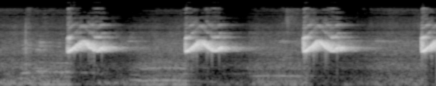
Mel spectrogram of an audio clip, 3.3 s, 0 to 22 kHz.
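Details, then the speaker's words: 2020 Honda Beat with newly installed one-way MP alarm: four bright warbling chirps about a second apart, triggered by the remote's bell button to locate the bike in a parking lot. "nah yang terakhir tombol terakhir itu buat nyari di parkiran Mas yang lonceng"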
